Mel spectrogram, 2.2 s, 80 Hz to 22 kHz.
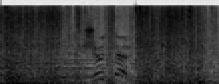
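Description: Gunfire crackles during a World War II battle in the Sudden Strike 4 strategy game, a dense fusillade of overlapping shots and booms, with brief game voice effects mixed in.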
